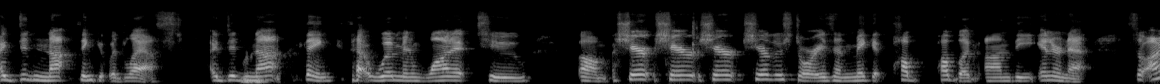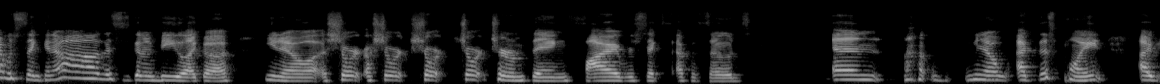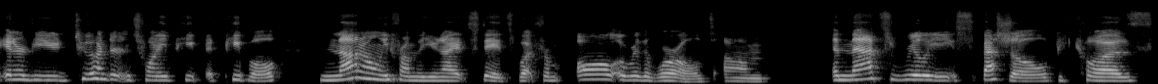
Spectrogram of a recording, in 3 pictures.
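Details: Stuttering in an adult woman who concealed it for close to 30 years (covert stuttering) and now stutters openly.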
